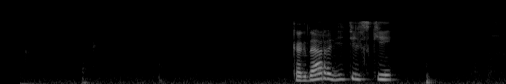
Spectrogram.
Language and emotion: Russian, neutral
